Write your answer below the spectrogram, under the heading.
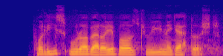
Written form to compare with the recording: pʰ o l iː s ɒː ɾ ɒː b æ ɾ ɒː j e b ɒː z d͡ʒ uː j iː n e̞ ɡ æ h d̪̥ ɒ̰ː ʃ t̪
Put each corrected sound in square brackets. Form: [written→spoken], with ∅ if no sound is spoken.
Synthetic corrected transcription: pʰ o l iː s [ɒː→uː] ɾ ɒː b æ ɾ ɒː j e b ɒː z d͡ʒ uː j iː n e̞ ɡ æ h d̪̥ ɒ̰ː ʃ t̪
